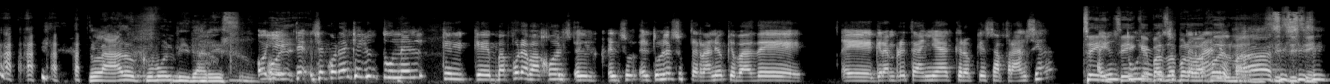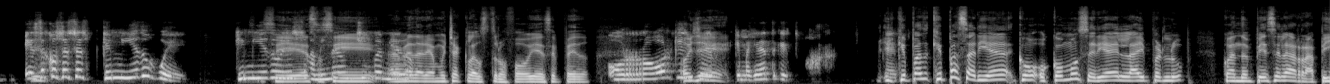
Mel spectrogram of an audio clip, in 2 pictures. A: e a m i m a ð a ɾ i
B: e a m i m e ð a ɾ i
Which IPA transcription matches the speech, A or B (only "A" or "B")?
B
